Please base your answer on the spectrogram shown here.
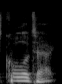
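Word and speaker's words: Kulatak: stop stop stop trying to get the correct pronunciation in my head Brandon attack attack it is it is cool attack that's the way it is it is what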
